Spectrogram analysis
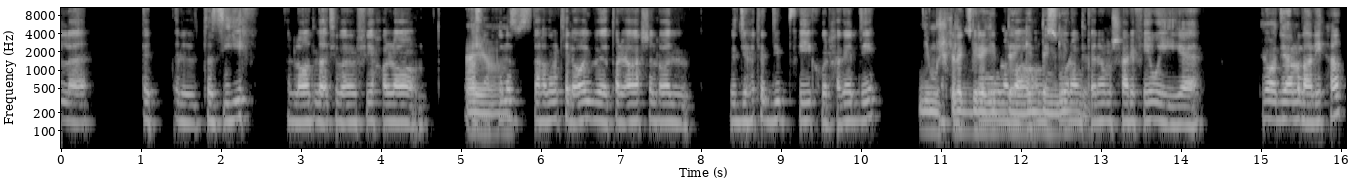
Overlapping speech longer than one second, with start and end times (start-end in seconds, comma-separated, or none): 11.0-13.0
